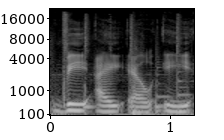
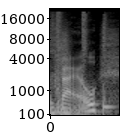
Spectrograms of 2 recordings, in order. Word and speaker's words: vale: So you know when you're talking about someone who's died, it is spelled V-A-L-E, and I have heard quite a few people say Vale, but it is actually pronounced Vale.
